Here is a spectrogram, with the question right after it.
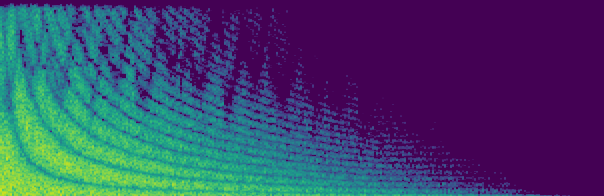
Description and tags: Rocket!
If you enjoyed the sound, please STAR, COMMENT, SPREAD THE WORD!🗣 It really helps!
cinematic, cutscene, film, game, missile, rocket, science-fiction, sci-fi, skyrocket, space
